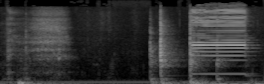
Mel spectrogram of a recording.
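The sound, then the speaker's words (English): A harsh electronic buzzer blares for about half a second after a sharp clunk, its bright, buzzy tone like a game show buzzer, fairly loud with no one speaking. “That's my buzzer.”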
